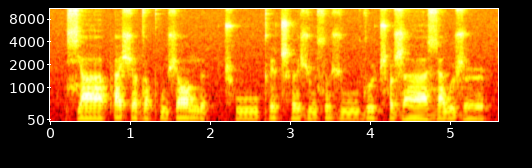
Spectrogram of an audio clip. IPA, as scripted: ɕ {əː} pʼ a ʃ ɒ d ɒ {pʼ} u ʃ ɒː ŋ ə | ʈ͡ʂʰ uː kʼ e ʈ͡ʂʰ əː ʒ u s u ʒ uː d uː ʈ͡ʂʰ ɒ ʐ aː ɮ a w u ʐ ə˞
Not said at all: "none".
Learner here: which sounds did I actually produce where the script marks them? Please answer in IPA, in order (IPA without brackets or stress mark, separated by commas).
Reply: aː, pʼ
